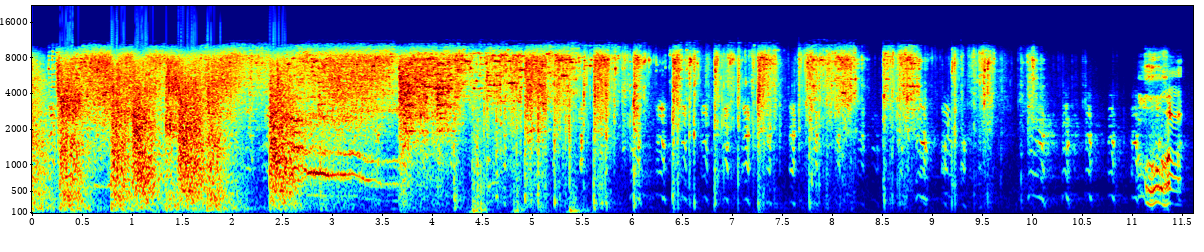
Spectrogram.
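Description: Mirrors shatter under gunfire, opening with dense, loud crashes of breaking glass, then thinning into many scattered tinkles, clinks and thuds of falling fragments.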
